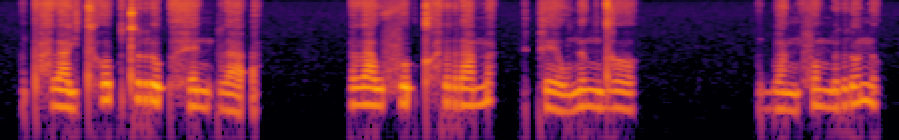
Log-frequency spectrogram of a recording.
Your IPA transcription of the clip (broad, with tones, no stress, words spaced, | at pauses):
pʰla˨˩jtʰo˥˩k̚ tru˥˩ʔhe˧npla˨˩ʔ | la˧wfu˦˥ʔkʰra˦˥m | keː˩˦wnɯ˧ŋdɤː˧ | ba˩˦ŋ fo˧mru˥˩n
